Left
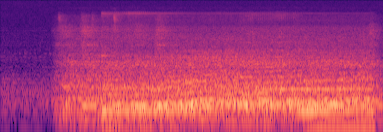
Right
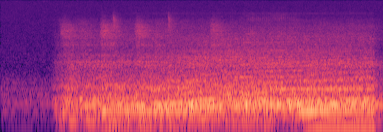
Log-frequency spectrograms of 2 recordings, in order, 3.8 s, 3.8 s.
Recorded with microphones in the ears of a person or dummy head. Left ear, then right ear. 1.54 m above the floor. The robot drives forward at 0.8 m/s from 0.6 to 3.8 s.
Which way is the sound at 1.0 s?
55° left (ahead or behind).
